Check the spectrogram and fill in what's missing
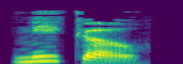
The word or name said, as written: neco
